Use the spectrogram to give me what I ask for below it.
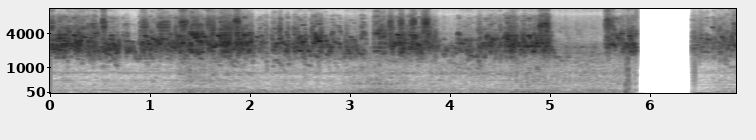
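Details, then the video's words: Budgerigars in an aviary keep up a busy morning chatter of high, raspy chirps and warbles from many birds, broken near the end by a sudden brief silence. "Budgies Morning Chirping Sounds"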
